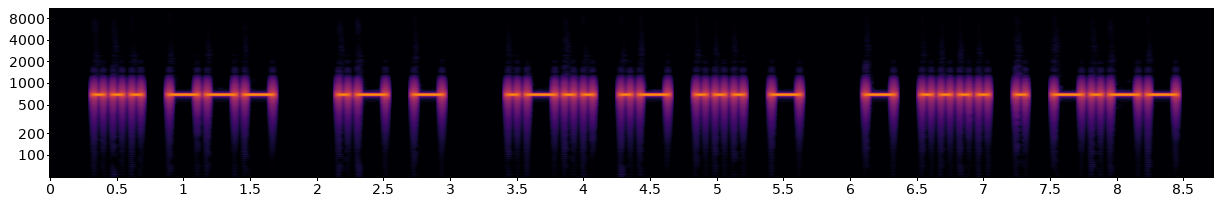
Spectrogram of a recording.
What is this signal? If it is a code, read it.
Morse code, heard as a keyed tone, about 17 wpm, 700 Hz. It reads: SO AT LAST THEY
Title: Sentences from Top 1000 Words - Review Part 1 - 17wpm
